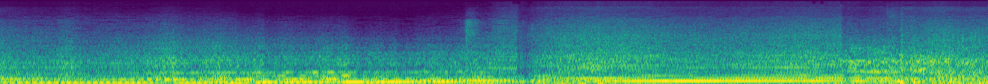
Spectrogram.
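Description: Race cars in a racing video game roar through a tight winding section of the Dragon Trail Gardens track, engines droning and shifting pitch as they accelerate and pass one another.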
